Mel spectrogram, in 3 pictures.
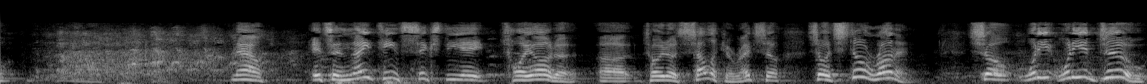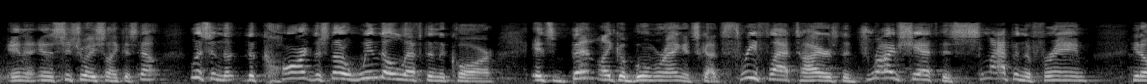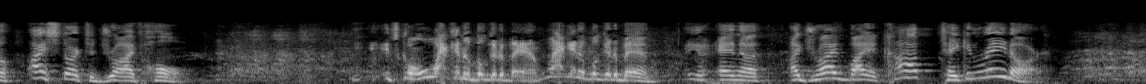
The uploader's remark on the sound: gives a Step 1 talk at the 2023 Fellowship of the Spirit Conference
